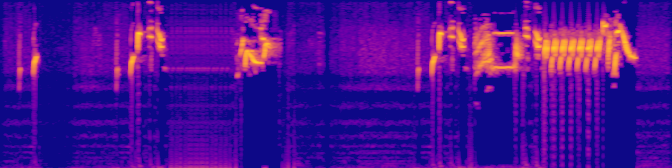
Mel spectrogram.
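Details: European goldfinch tutoring song for young birds, nahrat and taqasim style: sparse chirps and a buzzy note, then a harsh nasal phrase running into a rapid rhythmic trill, with a clean, silent background.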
